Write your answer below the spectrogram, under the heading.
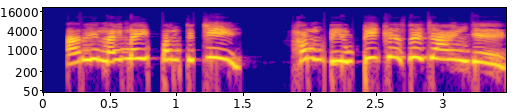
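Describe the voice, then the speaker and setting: Using a squeaky cartoonish character voice at an extremely high pitch, a woman goes at a fairly slow pace with ordinary pitch variation. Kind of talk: comic overacting. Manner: aggrieved, quarrelsome.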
